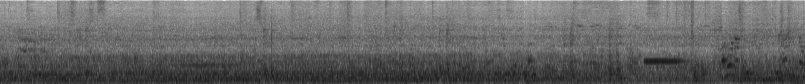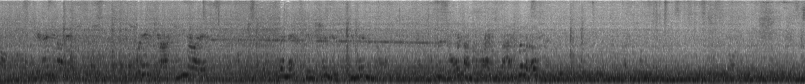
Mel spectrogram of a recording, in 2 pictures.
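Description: Kanto Railway Joso Line diesel railcar running, heard from inside the car: the engine's steady drone under the rumble of the wheels on the rails. Voices can be heard in the car over it.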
